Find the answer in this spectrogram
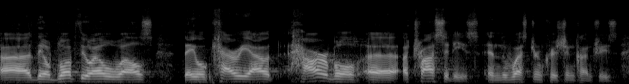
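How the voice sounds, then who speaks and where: This is an ordinary speaking voice with an American accent. It keeps a moderate pace and ordinary pitch variation. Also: man. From United States. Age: 60s. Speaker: author and speaker on Middle East affairs. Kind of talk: interview.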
